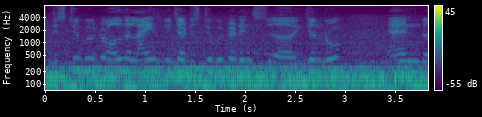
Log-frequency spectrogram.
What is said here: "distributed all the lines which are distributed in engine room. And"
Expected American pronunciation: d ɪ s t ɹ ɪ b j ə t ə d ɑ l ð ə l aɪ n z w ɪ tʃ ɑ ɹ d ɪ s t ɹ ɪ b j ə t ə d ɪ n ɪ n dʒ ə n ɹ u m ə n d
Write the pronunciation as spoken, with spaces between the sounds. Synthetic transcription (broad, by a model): d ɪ s t ɹ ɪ b j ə t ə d ɑ l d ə l aɪ n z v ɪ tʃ ɑ ɹ d ɪ s t ɹ ɪ b j ə t ə d ɪ n ɪ n dʒ ə n ɹ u ə n d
